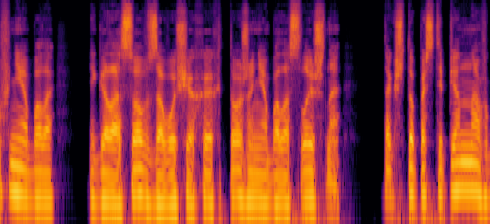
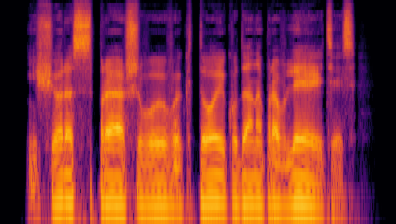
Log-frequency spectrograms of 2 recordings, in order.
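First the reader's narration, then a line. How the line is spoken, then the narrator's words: Quiet questioning. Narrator (Russian): Один из пленивших денщиков людей задавал вопросы негромким голосом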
